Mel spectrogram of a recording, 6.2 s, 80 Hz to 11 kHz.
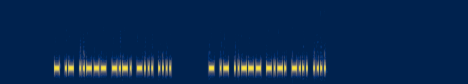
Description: Morse code, heard as a keyed tone, about 47 wpm, 700 Hz. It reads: TA2CBH TA2CBH
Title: DXCC-100 Call Signs - 6 Characters - Repeated 2x - 50wpm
